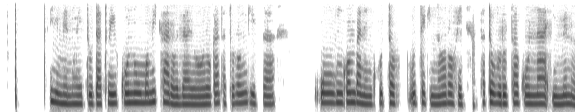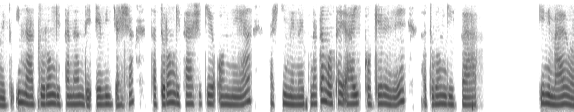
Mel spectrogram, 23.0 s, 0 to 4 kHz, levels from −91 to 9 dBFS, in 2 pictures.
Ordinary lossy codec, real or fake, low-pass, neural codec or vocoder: AAC, 24 kbps; real; 3.6 kHz; none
